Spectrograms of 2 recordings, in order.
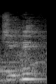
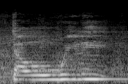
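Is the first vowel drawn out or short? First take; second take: short; drawn out. First: The word is said with normal short vowels. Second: The word is said with a long stretched vowel. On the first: It means small. "lek arepe ngomong cilik" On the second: It means very small. "pengen ngomong cilik banget jadinya"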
